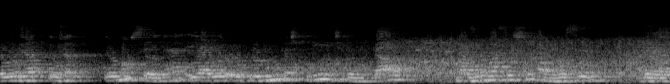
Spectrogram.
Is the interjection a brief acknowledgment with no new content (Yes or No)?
No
